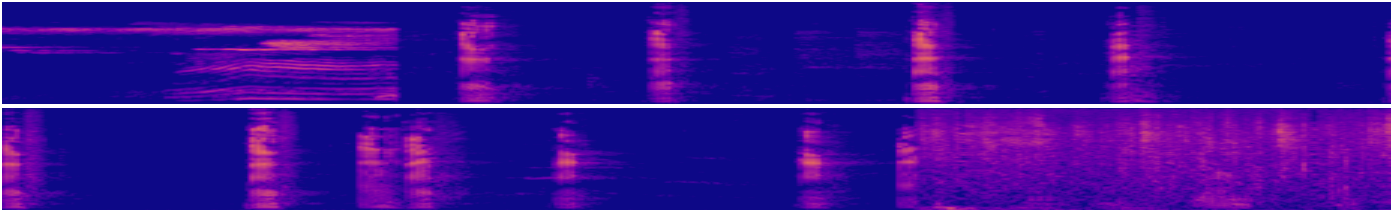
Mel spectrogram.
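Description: A warthog giving a series of about a dozen short, sharp grunts, roughly one every half second to second. It opens on the tail of a drawn-out pitched animal call, and after the grunts a steady outdoor hiss takes over near the end.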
